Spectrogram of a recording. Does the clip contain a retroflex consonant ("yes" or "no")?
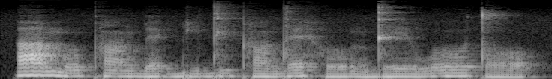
no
